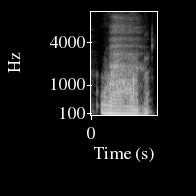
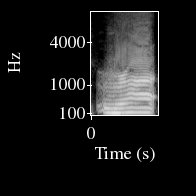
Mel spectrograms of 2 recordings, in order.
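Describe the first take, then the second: First: It is said very softly. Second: It is said louder, but not shouted.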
